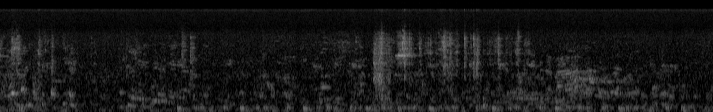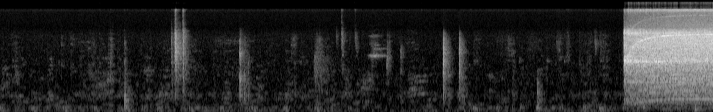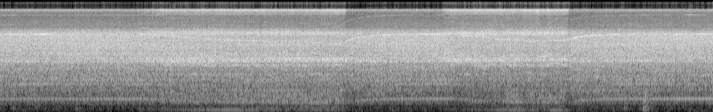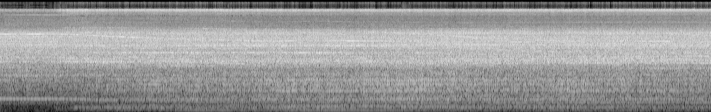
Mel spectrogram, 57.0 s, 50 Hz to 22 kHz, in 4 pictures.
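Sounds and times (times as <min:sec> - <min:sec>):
electric power tool cutting: 0:26.8 - 0:57.0.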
